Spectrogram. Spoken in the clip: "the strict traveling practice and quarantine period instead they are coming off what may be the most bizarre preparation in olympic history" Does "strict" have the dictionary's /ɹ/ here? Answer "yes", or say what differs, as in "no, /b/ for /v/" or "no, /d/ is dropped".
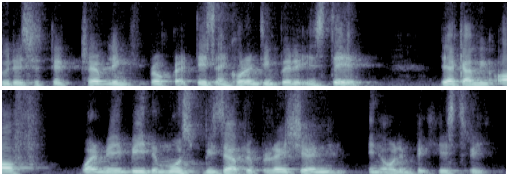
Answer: no, /ɹ/ is dropped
